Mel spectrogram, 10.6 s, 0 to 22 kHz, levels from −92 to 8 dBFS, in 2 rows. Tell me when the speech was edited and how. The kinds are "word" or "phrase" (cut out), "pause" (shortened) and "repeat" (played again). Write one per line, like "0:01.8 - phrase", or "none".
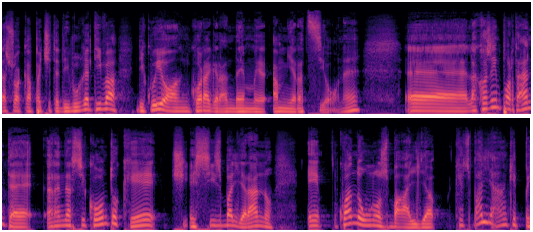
0:07.1 - word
